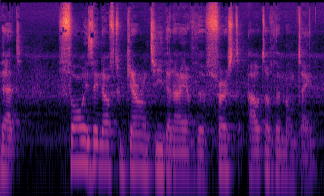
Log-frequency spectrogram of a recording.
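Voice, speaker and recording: A man speaks at a medium pitch with a French accent and fairly even intonation, over noticeable background noise and audible room echo. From France. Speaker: board game streamer. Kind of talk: gameplay commentary. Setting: webcam recording at home. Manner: thinking aloud, hesitant.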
